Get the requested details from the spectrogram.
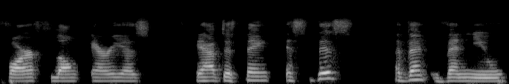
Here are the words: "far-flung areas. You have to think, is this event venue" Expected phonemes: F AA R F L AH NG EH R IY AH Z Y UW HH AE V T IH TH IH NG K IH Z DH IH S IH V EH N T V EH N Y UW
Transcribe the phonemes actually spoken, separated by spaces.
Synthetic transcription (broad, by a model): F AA R F L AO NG EH R IY AH Z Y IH HH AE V T IH TH IH NG K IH S DH IH S IH V EH N T V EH N Y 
